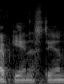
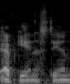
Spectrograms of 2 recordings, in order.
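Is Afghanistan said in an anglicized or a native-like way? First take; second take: anglicized; anglicized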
